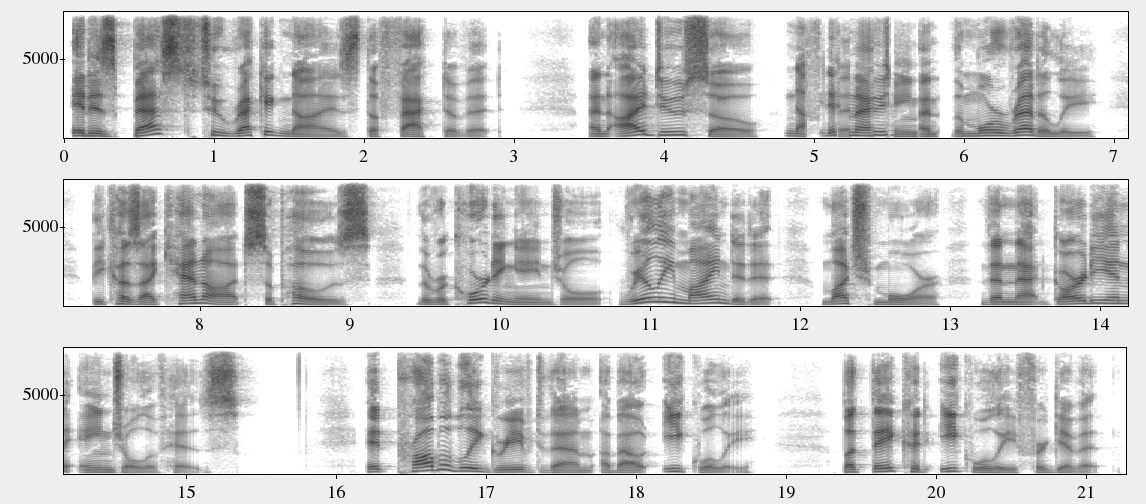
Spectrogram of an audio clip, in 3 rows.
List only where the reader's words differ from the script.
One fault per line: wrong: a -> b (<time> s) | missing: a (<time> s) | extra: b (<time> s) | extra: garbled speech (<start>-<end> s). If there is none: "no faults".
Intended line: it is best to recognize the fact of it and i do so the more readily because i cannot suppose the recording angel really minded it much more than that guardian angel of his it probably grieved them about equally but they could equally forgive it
extra: garbled speech (4.8-5.8 s)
